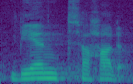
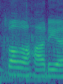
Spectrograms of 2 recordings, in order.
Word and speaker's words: Badia: her is uh biado I hope I pronounced that correctly um the last name is badia if you're curious um hi my name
